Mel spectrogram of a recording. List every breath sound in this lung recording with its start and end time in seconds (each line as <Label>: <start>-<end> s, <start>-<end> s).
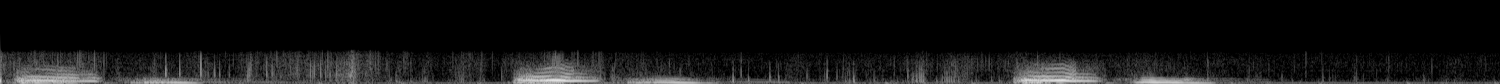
Inhalation: 0.00-1.05 s, 5.02-6.07 s, 10.08-11.11 s
Exhalation: 1.13-2.14 s, 6.15-7.96 s, 11.13-12.94 s
Wheeze: 0.00-1.05 s, 1.13-2.14 s, 5.02-6.07 s, 6.15-7.96 s, 10.08-11.11 s, 11.13-12.94 s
